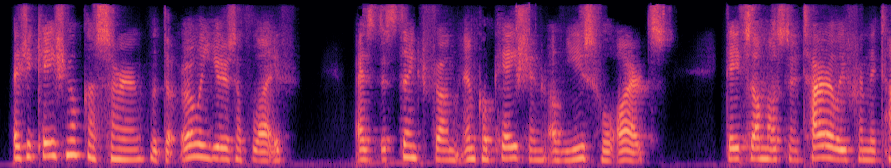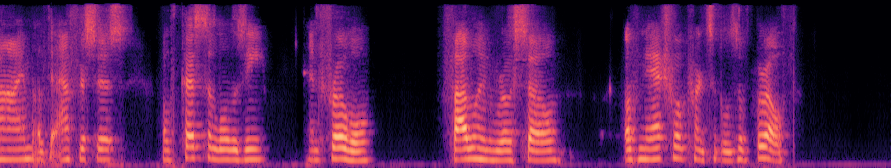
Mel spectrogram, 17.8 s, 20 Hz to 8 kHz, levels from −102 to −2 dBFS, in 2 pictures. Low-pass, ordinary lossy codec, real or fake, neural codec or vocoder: 7.2 kHz; AAC, 32 kbps; fake; codec, 16 kHz, 1 kbps, X-Codec, HuBERT features, trained on general audio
